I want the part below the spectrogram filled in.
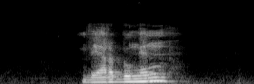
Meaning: plural of Werbung
- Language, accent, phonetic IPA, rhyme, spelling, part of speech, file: German, Austria, [ˈvɛʁbʊŋən], -ɛʁbʊŋən, Werbungen, noun, De-at-Werbungen.ogg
